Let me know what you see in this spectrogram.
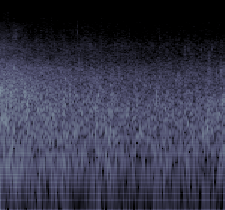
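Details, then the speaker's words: Ocean wave tinnitus masker played from hearing aid software, one of four ocean-wave therapy signals designed to mimic the sea: crashing waves sound. "दूसरे, उनके पास चार अलग-अलग महासागर तरंग चिकित्सा संकेत हैं, जिन्हें समुद्र की आवाज़ की नकल करने के लिए डिज़ाइन किया गया है।"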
